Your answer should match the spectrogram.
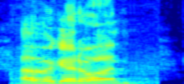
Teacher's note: do you hear how the music or intonation Falls after the final stressed word have a good one that's a falling intonation pattern indicating a statement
